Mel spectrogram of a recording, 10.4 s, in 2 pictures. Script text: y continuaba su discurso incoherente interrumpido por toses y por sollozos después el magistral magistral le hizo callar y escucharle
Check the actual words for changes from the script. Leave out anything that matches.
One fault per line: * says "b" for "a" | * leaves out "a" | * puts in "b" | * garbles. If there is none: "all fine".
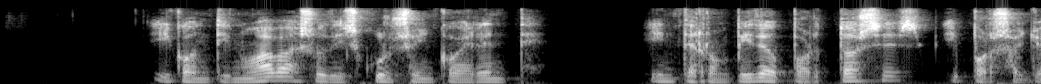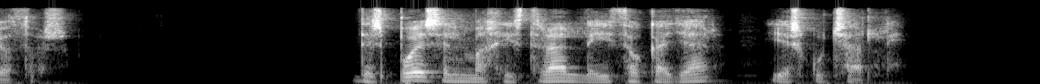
* leaves out "magistral"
